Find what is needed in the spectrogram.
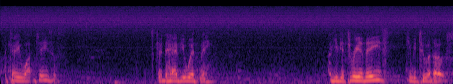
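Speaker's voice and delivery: a lightly voiced card dealer making a deal. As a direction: bargain with God like a card dealer. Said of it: "a card dealer".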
